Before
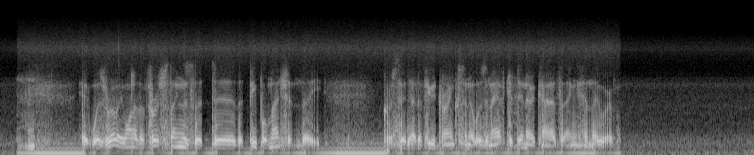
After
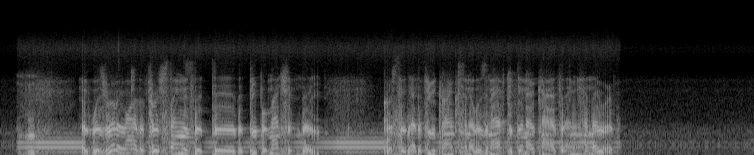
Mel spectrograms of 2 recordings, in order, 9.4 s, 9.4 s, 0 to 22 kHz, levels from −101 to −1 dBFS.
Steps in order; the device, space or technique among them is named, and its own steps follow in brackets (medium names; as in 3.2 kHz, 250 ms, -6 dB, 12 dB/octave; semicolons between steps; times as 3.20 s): alien voice (ring modulator 270 Hz; flange 0.56 Hz, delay 8.2 ms, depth 3.6 ms, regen +86%); trim -3 dB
